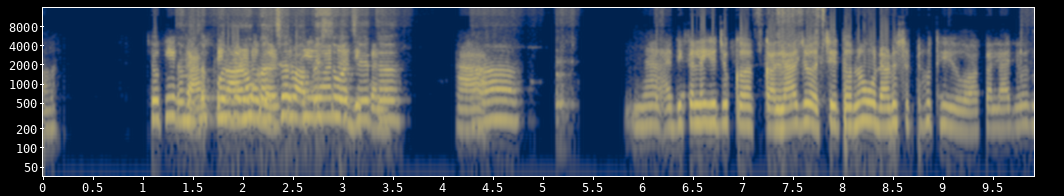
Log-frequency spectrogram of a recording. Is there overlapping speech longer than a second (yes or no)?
yes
